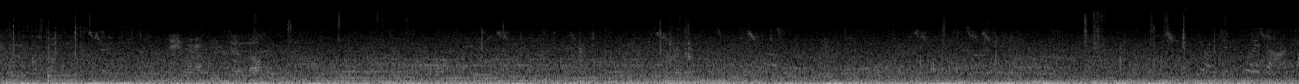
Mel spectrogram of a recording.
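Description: Footsteps scuff on pavement nearby.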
